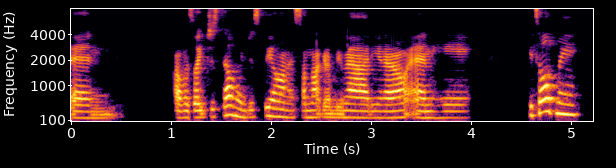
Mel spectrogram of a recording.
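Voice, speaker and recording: With a western North Carolina accent, a woman speaks at a fairly quick pace. Her pitch is fairly low. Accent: Southern US, western North Carolina. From US South, North Carolina (Asheville). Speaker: recovering addict sharing her story. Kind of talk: interview testimony. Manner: casual, halting with fillers.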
